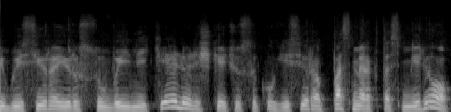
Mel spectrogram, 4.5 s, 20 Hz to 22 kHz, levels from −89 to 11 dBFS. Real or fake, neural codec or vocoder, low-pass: fake; vocoder, 44.1 kHz, 128 mel bands every 256 samples, BigVGAN v2; 14.4 kHz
